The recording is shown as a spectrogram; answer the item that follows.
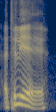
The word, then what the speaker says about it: atelier: Atelier. Atelier. Is it French? – Yeah, you gotta like put the if it's French, then I know the pronunciation, because it's atelier, you know, in that case.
